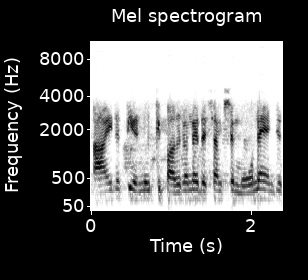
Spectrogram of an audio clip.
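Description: Only speech: a man reporting in Malayalam, his voice thin and narrow as over a telephone line.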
